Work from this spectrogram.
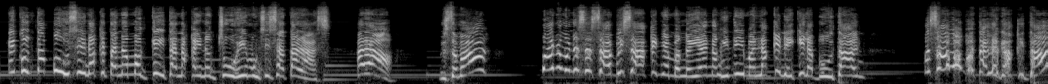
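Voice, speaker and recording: A woman's voice: extremely high pitch, very animated, fast talker, sharp tone, faint music behind, full character voice. A woman playing a fed-up, pregnant young Filipino wife and mother in a radio drama, scolding in an exasperated, melodramatic way. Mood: angry, hurt.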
